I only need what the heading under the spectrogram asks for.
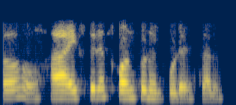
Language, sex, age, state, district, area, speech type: Marathi, female, 30-45, Maharashtra, Akola, urban, conversation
